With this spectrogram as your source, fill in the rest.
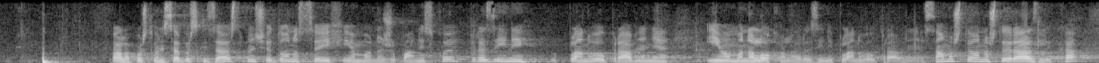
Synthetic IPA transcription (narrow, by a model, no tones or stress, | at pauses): xʋaːlˠapo̞ʃt̪oʋanisaːbo̞ɾskizaːst̪upnit͡ʃed̪o̞noseiximamo̞naʒupanisko̞jɾaziniplˠaːno̞ʋeupɾaːʋʎaɲa | iimamonalˠo̞kʰalˠno̞jɾaziniplˠaːno̞ʋeṵpɾa̰ːʋʎa̰ɲa̰samo̞ʃt̪o̞jeo̞noʃt̪o̞jeɾaːzlikʰa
